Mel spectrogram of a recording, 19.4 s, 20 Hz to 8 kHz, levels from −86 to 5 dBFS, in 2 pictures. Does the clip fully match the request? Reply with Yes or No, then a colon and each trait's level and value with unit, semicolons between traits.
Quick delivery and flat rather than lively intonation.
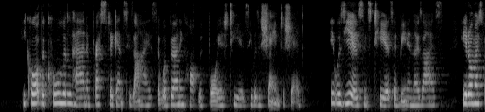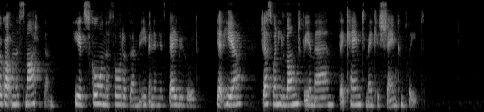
Yes: fast, 215 wpm; narrow, 2.2 semitones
